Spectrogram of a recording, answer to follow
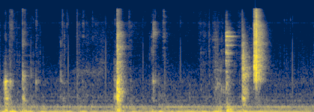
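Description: Faint, sparse clicks and taps, about three of them, of hands handling a metal shield plate over a TV's circuit boards, over a faint low hum.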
